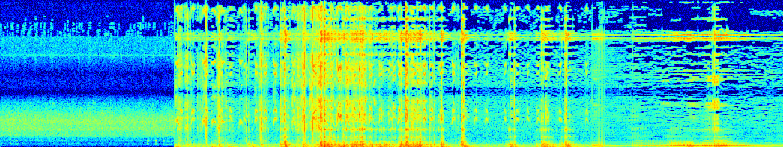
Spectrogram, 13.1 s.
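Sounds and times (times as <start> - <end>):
bird tapping at a feeder: 2.9 - 10.0
low rumble: 5.3 - 13.0.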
